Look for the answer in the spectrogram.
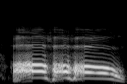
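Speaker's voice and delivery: high, loud ho ho ho laugh; mocking ape laugh. A narrator's reading. The ape laughing at the dwarfs' doubt, high and loud. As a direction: laugh it out to mock them. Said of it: "cried the ape".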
